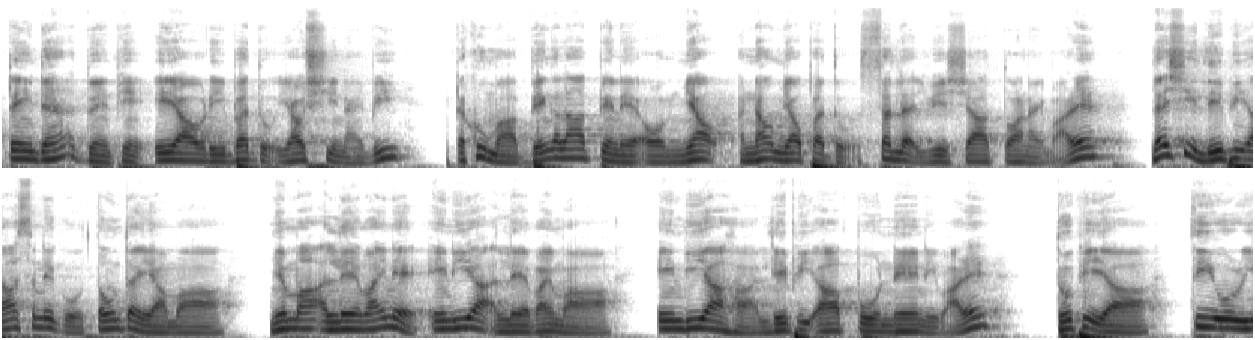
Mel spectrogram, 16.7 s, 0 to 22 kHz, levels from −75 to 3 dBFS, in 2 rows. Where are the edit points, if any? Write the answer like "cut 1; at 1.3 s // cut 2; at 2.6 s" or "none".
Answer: cut 1; at 7.6 s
